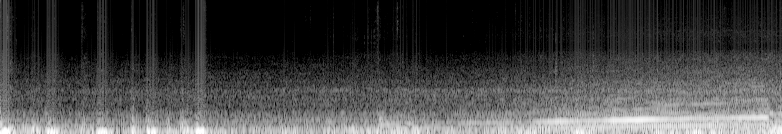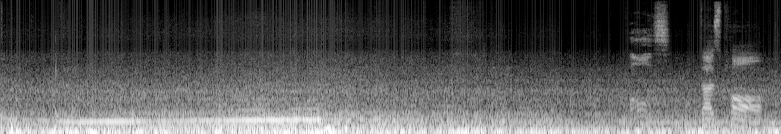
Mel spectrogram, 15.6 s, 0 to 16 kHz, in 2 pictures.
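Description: A 1999 Dinan M Roadster with its S52 inline-six accelerating from inside the cabin, engine note rising through two pulls with a gear change between, steady road roar underneath; occupants talk briefly.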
